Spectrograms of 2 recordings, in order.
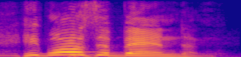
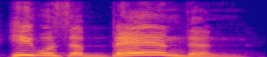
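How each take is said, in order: First: "was" punched louder than the rest; stress on WAS. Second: "abandoned" set out deliberately after a pause; emphatic repeat. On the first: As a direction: hit "was" hard to correct mere feeling. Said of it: "not only did he feel abandoned". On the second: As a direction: let "abandoned" land as a solemn restatement. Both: Real, not acted.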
